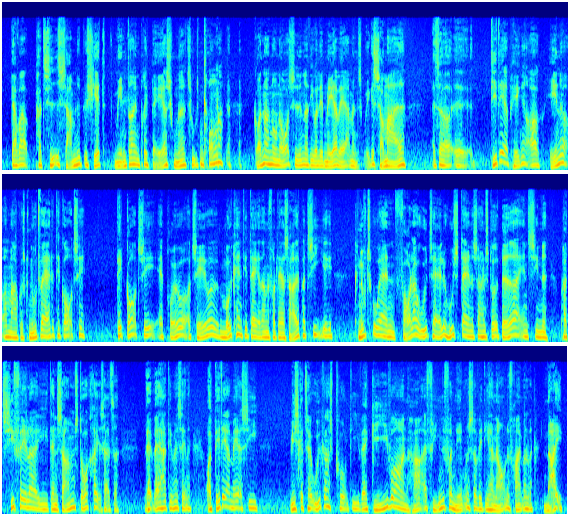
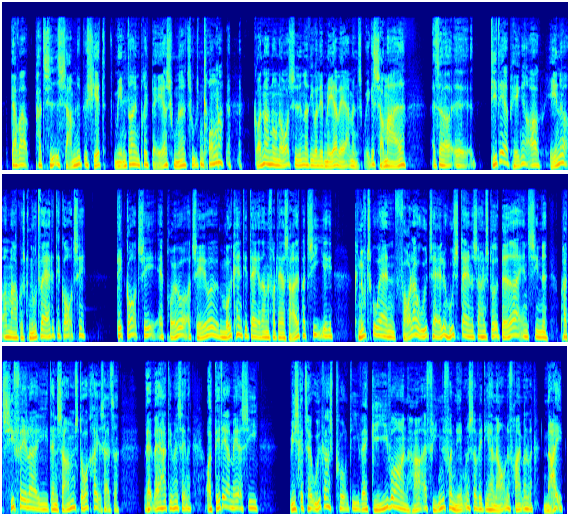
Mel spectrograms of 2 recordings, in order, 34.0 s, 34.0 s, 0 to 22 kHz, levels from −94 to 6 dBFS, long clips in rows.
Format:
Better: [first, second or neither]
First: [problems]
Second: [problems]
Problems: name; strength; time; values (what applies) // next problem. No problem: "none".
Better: second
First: hiss; faint; throughout; 25 dB below the speech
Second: none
